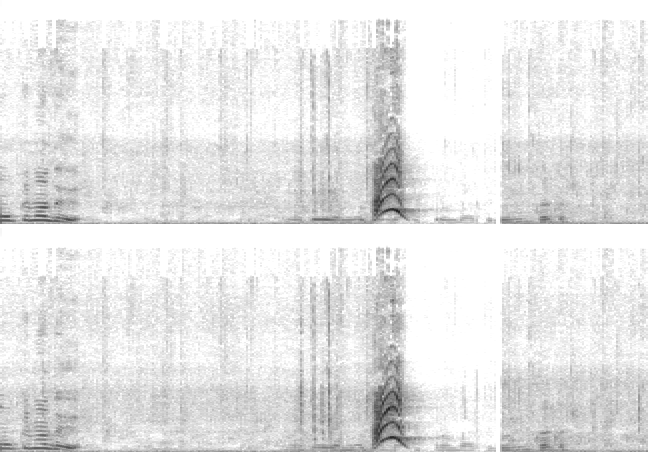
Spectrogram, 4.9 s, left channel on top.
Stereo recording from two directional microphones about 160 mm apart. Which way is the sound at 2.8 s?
20° left (ahead or behind).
